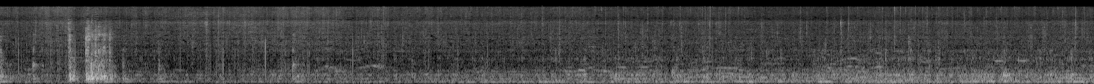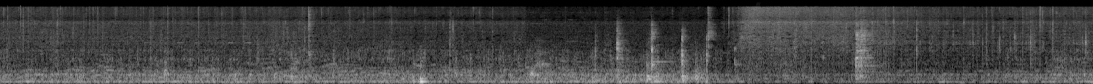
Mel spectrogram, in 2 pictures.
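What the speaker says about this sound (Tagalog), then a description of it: "Tapos lagay na natin yung garlic at onion, sabay natin." Garlic and onion frying together in rendered chicken fat, a steady dense sizzle running throughout with occasional stirring scrapes and clinks, close and moderately loud.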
